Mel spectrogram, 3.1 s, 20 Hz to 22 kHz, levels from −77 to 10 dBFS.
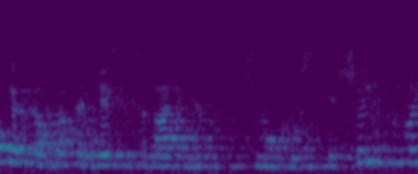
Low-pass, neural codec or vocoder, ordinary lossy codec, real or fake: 7.2 kHz; vocoder, 24 kHz, 100 mel bands, Vocos; Opus, 16 kbps; fake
